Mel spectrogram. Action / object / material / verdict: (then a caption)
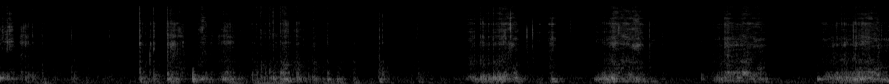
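scrape / orange chalk stick scraped with a blade / chalk / none. A red-handled blade rasps and scrapes along a solid orange chalk stick held over a pile of shavings. Dry, gritty scraping strokes come in uneven bursts, bright and hissy with a soft low crumble beneath. Quieter pauses fall between the strokes.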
